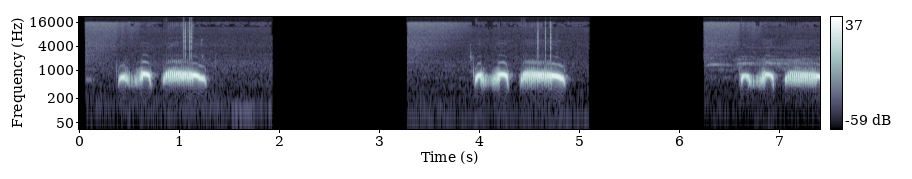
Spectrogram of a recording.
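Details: Decoy spotted dove cooing to lure wild doves: three loud, low, hollow two-part coo phrases, each a short note then a longer one, spaced about three seconds apart in a quiet setting.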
